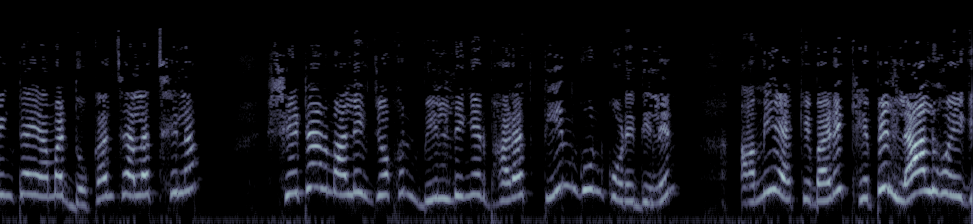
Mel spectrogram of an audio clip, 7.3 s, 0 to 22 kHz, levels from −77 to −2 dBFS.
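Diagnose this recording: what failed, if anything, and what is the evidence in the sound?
Throughout the speech, nothing sounds above 13.8 kHz and plainly audible swirly, watery artefacts appear, likely MP3 compression at a starved bitrate near 32 kbps, unlike a clean low-pass filter.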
